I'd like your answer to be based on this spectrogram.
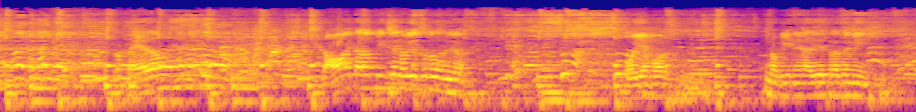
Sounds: Speech, Music

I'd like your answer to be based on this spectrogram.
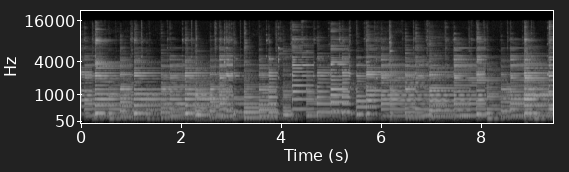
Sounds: Music

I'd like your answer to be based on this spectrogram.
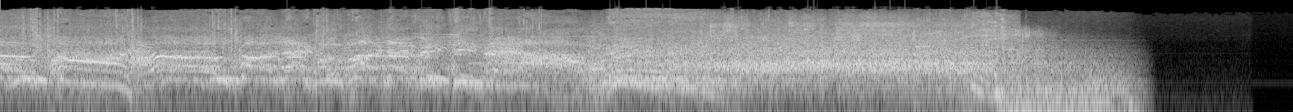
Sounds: Speech

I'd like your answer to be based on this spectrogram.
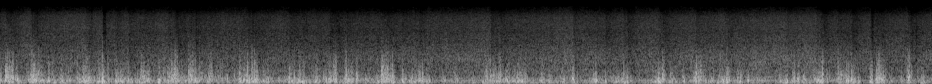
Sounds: Vehicle, Boat, speedboat

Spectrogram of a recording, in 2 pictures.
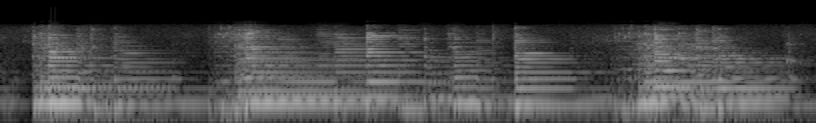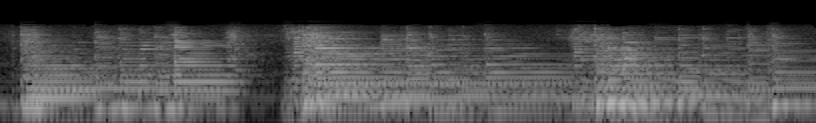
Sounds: Music of Latin America, Acoustic guitar, Strum, Plucked string instrument, Guitar, Flamenco, Musical instrument, Music, Electric guitar

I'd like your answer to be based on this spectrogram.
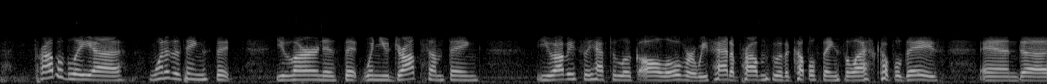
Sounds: Speech

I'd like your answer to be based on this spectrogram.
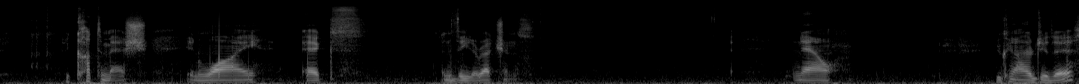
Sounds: Speech

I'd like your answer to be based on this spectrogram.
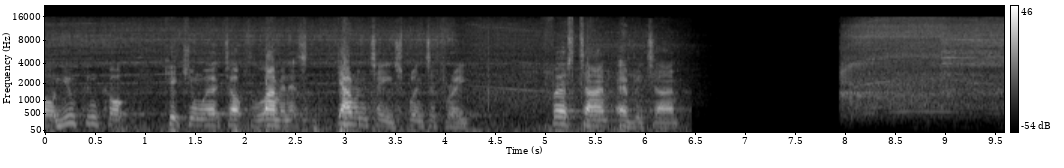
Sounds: Tools, Power tool

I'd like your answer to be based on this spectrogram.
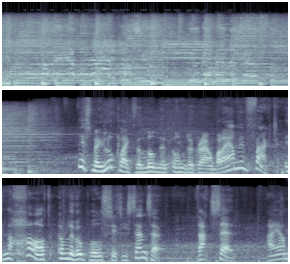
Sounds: Music, Speech

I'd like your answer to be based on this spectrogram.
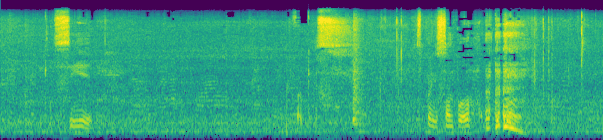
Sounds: Speech

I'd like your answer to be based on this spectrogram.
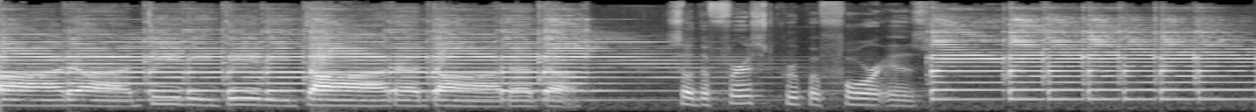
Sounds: playing sitar

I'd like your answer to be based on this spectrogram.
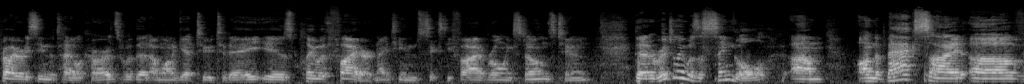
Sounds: Speech

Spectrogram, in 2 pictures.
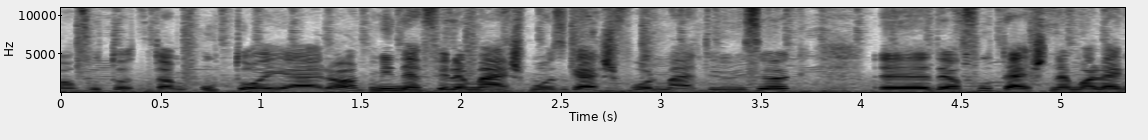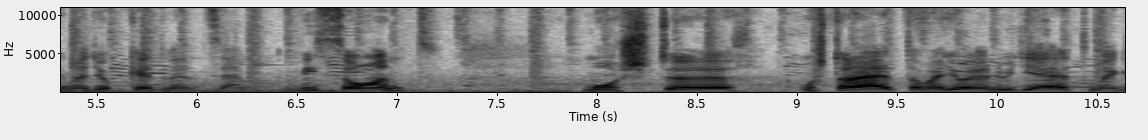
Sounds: outside, urban or man-made, Speech, Music

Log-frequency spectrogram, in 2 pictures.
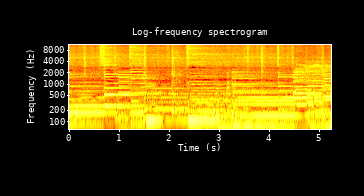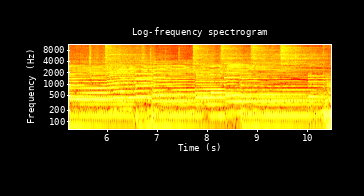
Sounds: Wind instrument, Musical instrument, Saxophone

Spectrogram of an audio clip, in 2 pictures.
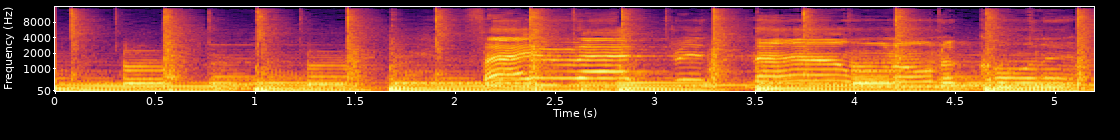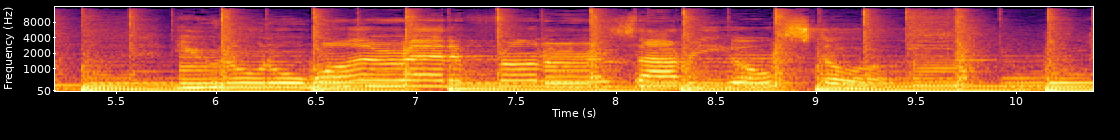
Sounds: Music, Orchestra

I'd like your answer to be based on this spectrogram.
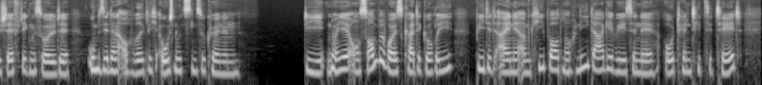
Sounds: Speech

